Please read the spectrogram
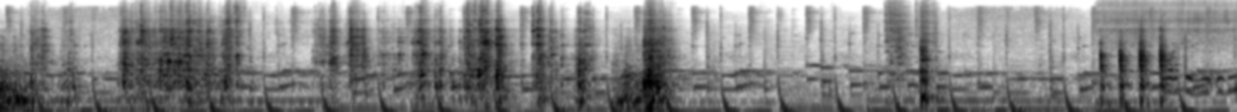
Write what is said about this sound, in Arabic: غادي الزبده ديالنا تبقى تذوب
